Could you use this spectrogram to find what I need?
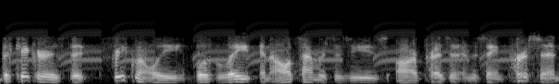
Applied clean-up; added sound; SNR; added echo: none; Alarm; 19 dB; none.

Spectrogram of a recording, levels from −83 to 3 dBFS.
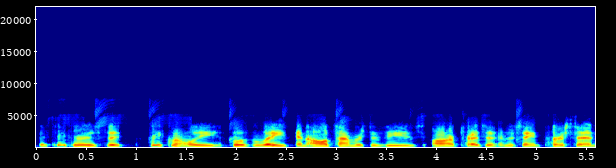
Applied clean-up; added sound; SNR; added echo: neural mask model DeepFilterNet 3.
